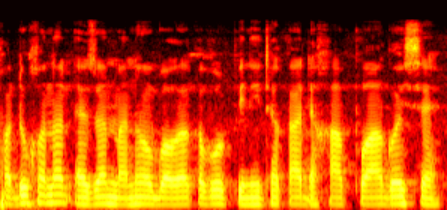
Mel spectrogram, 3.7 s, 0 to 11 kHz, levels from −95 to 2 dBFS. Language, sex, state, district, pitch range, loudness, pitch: Assamese, male, Assam, Sonitpur, 105-110 Hz, -16 LUFS, 105 Hz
